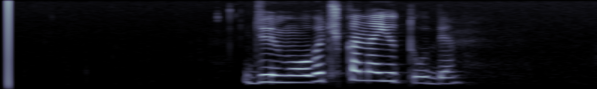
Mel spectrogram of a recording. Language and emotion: Russian, neutral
